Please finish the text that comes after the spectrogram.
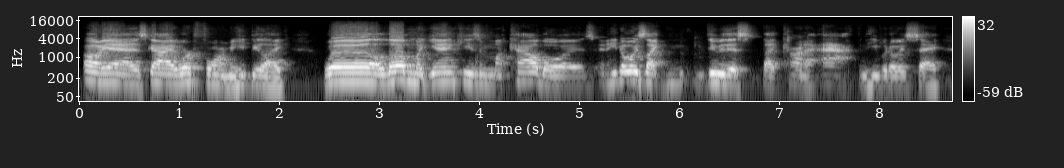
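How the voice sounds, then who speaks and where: A man's voice: mid-range voice, steady tone, normal speed. A man co-hosting a podcast, telling rambling stories in casual banter and swearing freely. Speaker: podcast co-host.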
